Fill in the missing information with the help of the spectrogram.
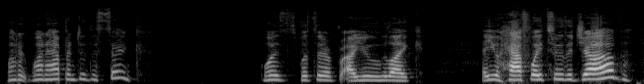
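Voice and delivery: high, tentative mock-girlfriend voice; puzzled girlfriend. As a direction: ask haltingly, imitating a confused partner. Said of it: "She's like".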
